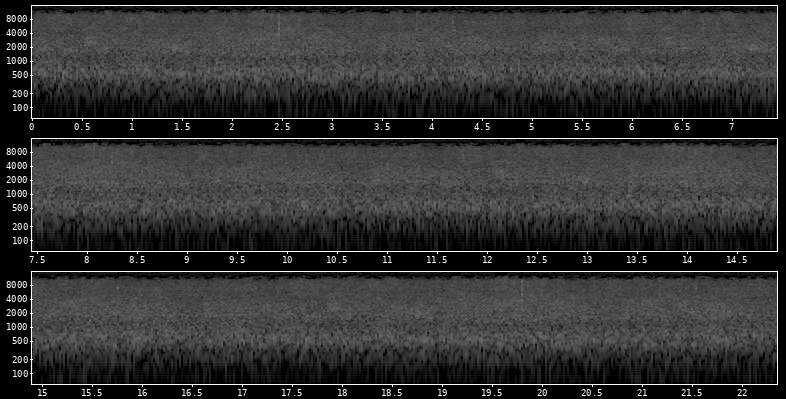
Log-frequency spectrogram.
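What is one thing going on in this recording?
A large crowd murmurs steadily in the distance.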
